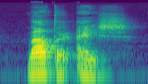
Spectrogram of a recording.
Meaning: sorbet (frozen fruit juice)
- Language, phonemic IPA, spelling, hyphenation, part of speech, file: Dutch, /ˈʋaːtərˌɛi̯s/, waterijs, wa‧ter‧ijs, noun, Nl-waterijs.ogg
